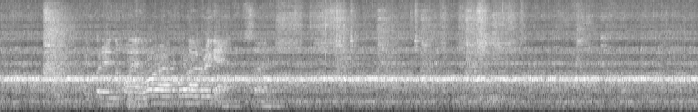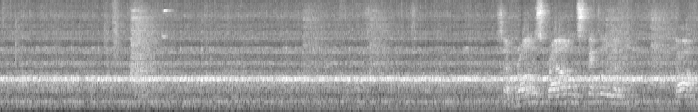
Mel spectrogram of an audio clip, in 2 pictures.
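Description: A grinding wheel whines steadily.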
